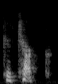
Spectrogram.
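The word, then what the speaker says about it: Keccak: You have to say Kechak for the hash and things like that.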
